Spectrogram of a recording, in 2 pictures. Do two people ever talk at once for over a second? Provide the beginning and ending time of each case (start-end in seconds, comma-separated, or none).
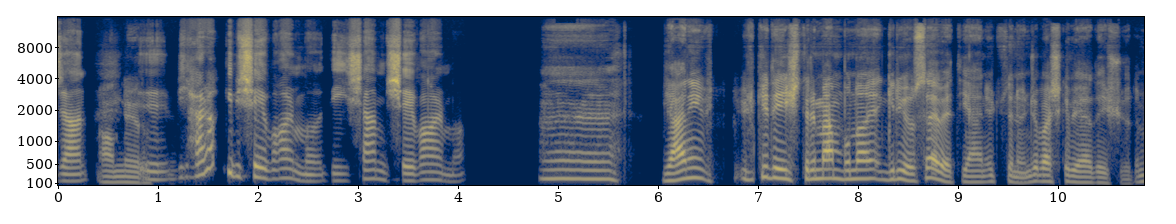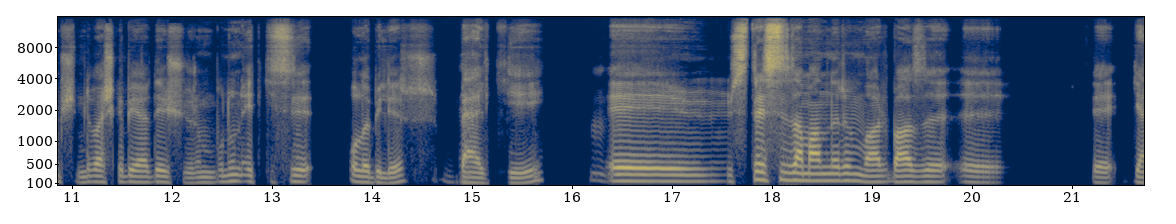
none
